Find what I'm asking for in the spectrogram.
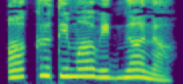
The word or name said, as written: ಆಕೃತಿಮಾ ವಿಜ್ಞಾನ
